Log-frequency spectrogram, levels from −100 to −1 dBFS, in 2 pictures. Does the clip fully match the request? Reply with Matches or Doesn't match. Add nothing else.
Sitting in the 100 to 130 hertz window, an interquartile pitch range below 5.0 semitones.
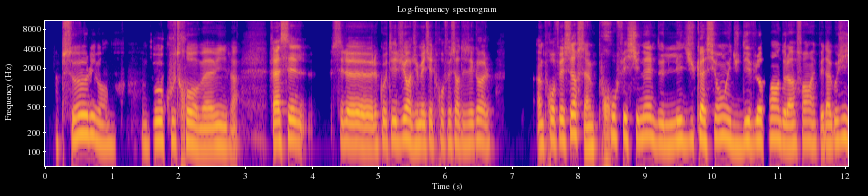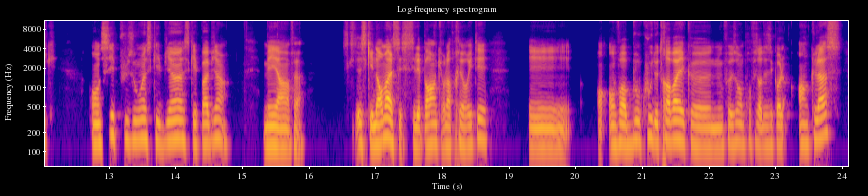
Doesn't match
